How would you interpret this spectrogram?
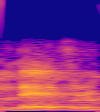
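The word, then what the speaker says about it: לב: 그래서 즉 처음과 마지막이 라메드와 베트, 즉 together these two letters also spell out lev. 이 두 개의 단어가 맨 앞과 맨 뒤에 있는 히브리어 알파벳이 합쳐져서 lev를 구성한다 레브로 발음된다.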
